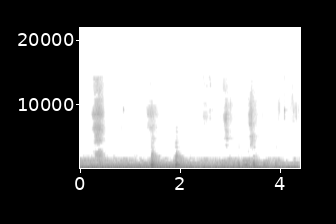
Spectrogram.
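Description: Steady low rumble of a Minuetto diesel railcar's engines as the train pulls away down the line.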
